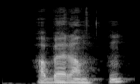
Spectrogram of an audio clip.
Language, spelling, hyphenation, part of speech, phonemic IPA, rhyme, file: Norwegian Bokmål, aberranten, ab‧err‧ant‧en, noun, /abəˈrantn̩/, -antn̩, Nb-aberranten.ogg
- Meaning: definite singular of aberrant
